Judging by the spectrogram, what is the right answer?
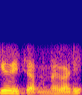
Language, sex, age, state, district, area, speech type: Bengali, male, 30-45, West Bengal, Bankura, urban, conversation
